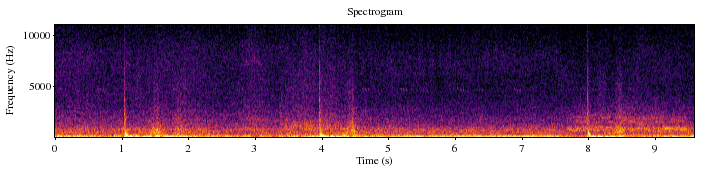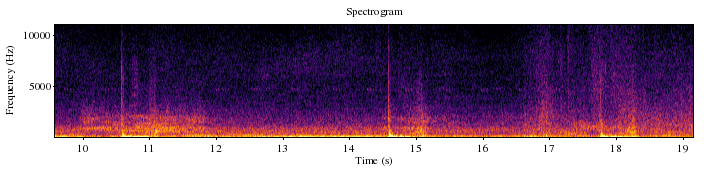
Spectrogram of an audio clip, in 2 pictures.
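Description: Tyres roll over asphalt and gravel.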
